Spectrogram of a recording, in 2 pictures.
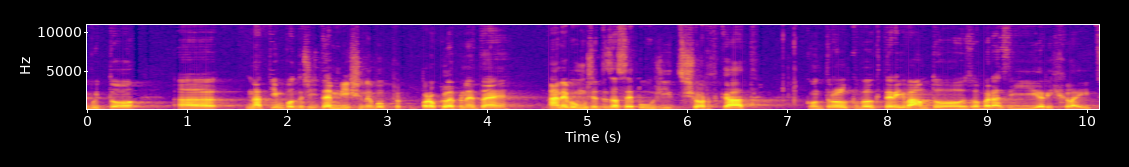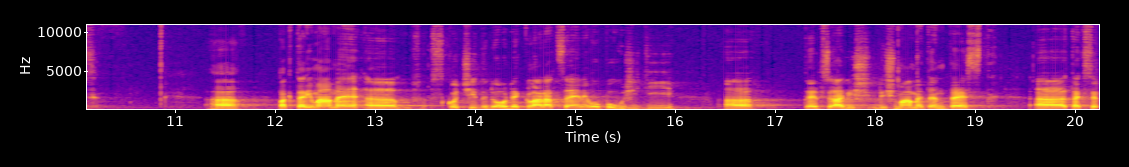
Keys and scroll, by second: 7.2 ctrl+q.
